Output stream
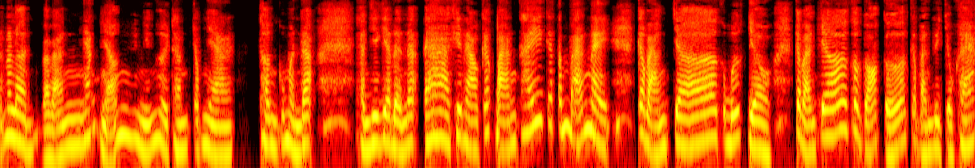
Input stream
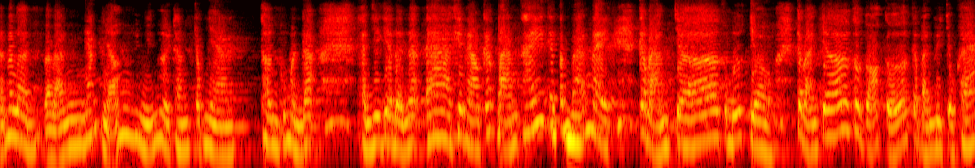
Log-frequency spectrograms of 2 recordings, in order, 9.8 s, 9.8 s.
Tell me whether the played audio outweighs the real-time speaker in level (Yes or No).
No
